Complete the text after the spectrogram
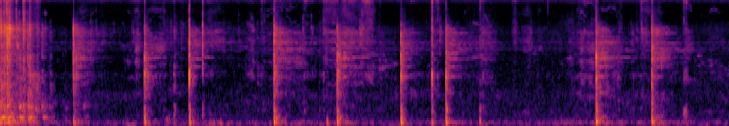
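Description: A basketball bounces repeatedly on hard pavement.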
